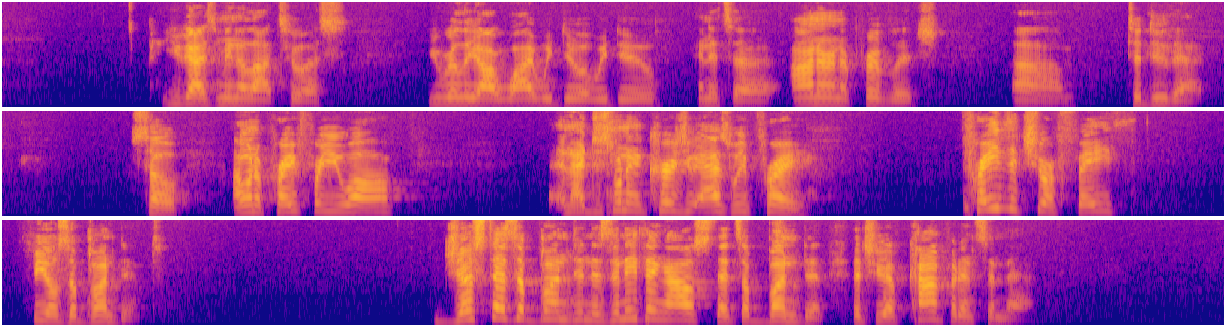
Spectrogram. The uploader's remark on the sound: This sermon was delivered on March 3rd, 2024 at Grace Church in Granger, Indiana.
